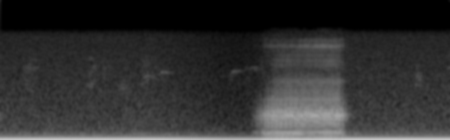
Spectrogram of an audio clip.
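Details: One loud, rough, rumbling snore lasting about a second over a steady low room hum; snoring.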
